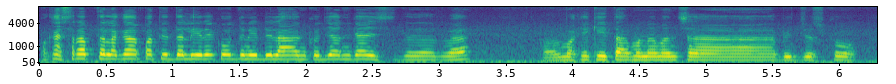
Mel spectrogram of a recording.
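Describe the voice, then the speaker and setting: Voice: medium pitch, flat delivery, brisk, darkish tone, slight background noise. A middle-aged food vlogger with a slightly nasal voice, chatting casually to viewers while eating and cooking, often turning to them for agreement.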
